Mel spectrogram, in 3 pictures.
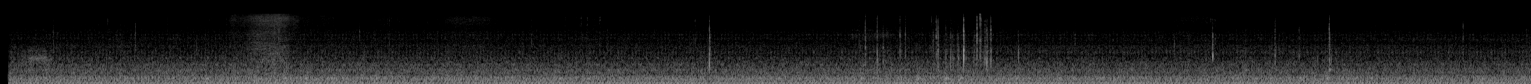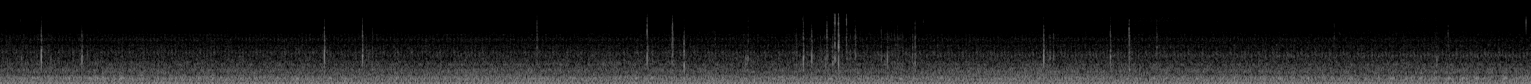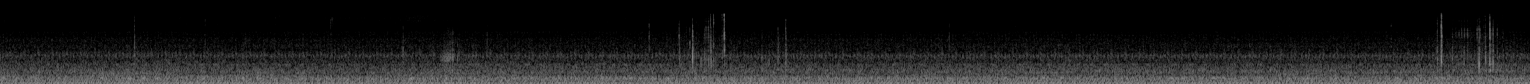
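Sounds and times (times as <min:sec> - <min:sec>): car engine idling: 0:00.0 - 0:45.9
faint clicks: 0:08.5 - 0:10.3.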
